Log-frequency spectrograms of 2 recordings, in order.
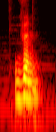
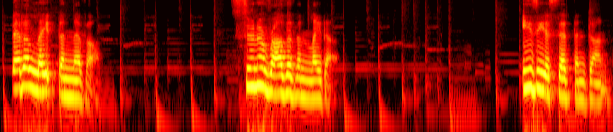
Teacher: It was reduced. It was short and low in pitch. It's an unstressed word.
